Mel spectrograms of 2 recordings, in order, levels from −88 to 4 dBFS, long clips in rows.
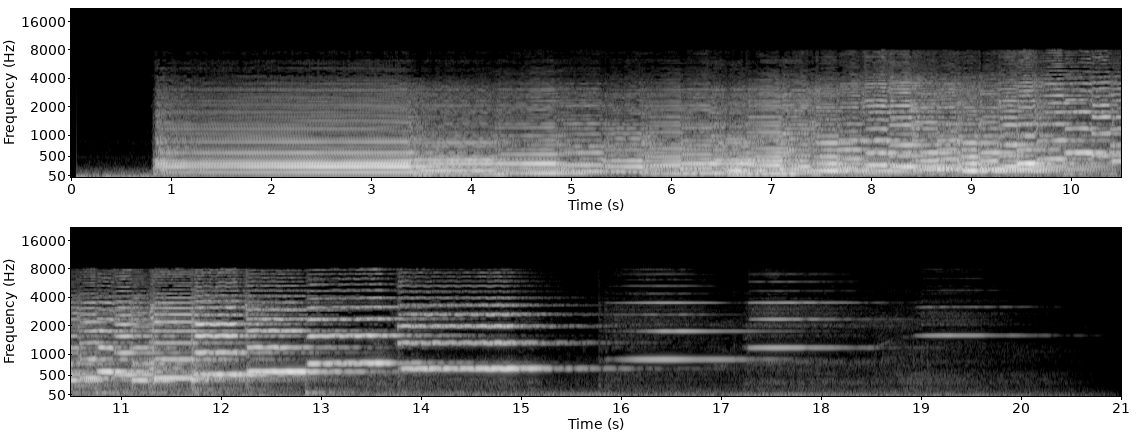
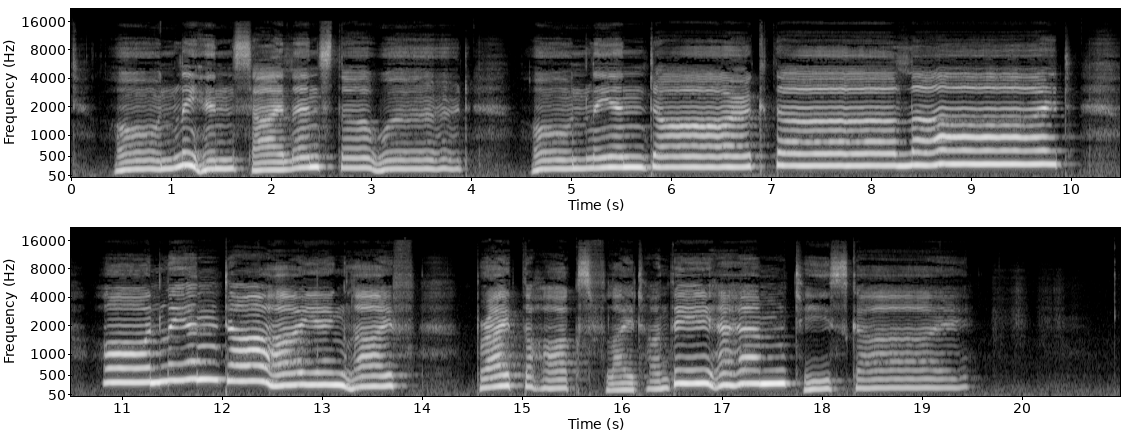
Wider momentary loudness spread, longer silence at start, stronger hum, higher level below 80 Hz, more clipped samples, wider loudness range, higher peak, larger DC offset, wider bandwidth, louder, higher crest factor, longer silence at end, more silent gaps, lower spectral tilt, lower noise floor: first, 17 LU vs 12 LU; second, 0.1 s vs 0.45 s; neither; first, -42 dBFS vs -54 dBFS; neither; first, 18 LU vs 6 LU; about the same, -2 dBFS vs 0 dBFS; first, 0.1% vs under 0.1%; second, 8.4 kHz vs 12 kHz; second, -17 LUFS vs -13 LUFS; about the same, 16 dB vs 14 dB; second, 1.4 s vs 1.55 s; neither; first, -7 dB/octave vs -5 dB/octave; first, -66 dBFS vs -52 dBFS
